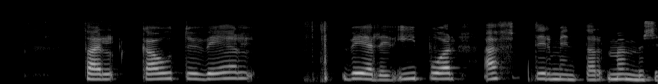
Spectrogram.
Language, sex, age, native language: Icelandic, female, 11, Icelandic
